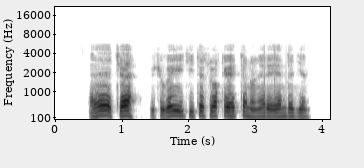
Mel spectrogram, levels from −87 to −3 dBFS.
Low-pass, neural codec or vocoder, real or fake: 5.4 kHz; none; real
